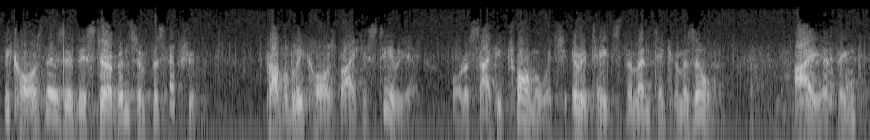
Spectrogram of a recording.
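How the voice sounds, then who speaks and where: A man's voice: mid-range voice, very animated, moderate pace, breathy edge. An actor playing a fussy, impatient, easily flustered father in a 1940s radio comedy style. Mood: pompous explaining. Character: exasperated, easily flustered middle-class father. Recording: dull, noisy old radio recording.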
